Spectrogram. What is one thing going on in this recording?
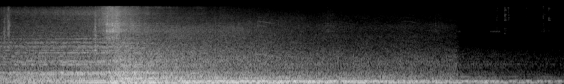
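Waves crash and surge against rocks.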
